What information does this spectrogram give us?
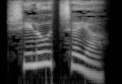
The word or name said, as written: ಶಿಳೋಚ್ಚಯ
